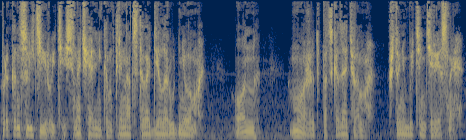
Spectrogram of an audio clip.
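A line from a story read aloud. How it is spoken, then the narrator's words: Quiet speech. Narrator (Russian): сказал негромко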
